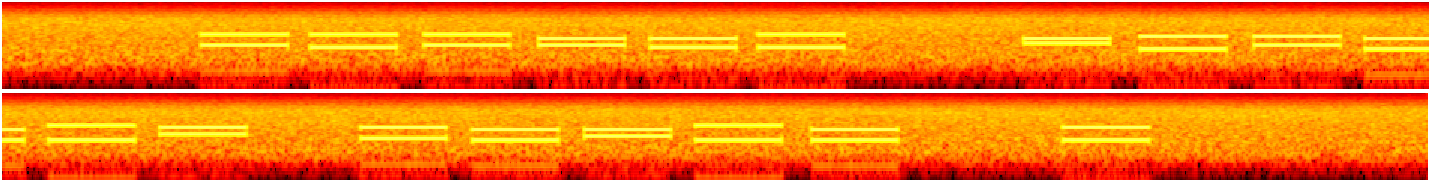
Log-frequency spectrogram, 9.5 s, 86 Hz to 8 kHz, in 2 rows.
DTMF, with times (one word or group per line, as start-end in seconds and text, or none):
0.7-2.8 969746
3.4-5.6 *28130
5.9-7.7 51731
8.3-8.6 2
